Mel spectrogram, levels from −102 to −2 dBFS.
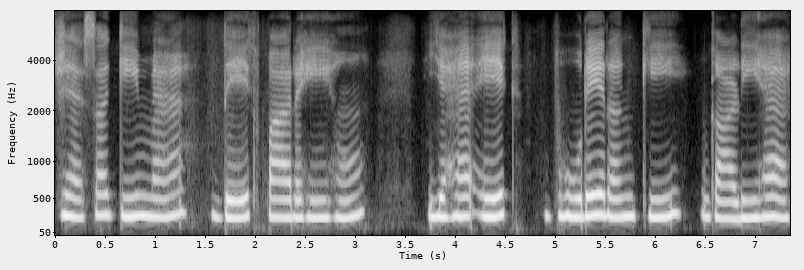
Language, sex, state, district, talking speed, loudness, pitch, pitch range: Hindi, female, Delhi, New Delhi, 115 wpm, -14 LUFS, 255 Hz, 245-265 Hz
